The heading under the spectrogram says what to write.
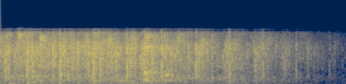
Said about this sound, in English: So round of applause if you kept your hair looking fly for Thanksgiving.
